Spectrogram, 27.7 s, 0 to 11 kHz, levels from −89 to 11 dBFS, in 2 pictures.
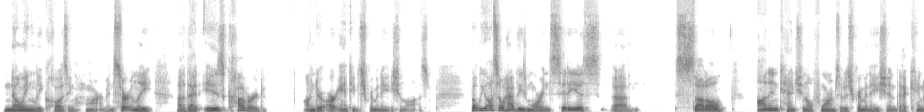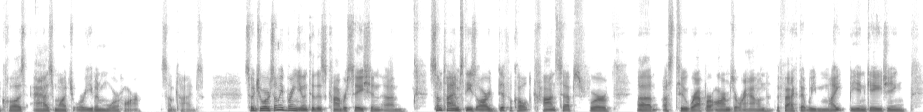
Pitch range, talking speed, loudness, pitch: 110-140 Hz, 145 wpm, -29 LUFS, 120 Hz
